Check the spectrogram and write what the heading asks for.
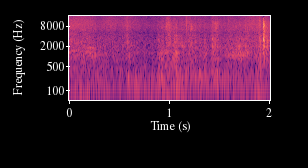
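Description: Faint handling noise at a fly-tying vise: a few soft ticks and rustles of fingers on the fly and its materials over quiet room tone, with a slightly sharper click near the end.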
